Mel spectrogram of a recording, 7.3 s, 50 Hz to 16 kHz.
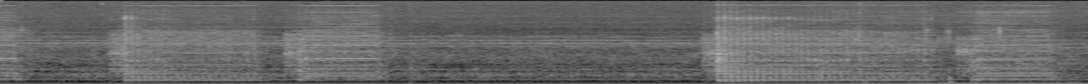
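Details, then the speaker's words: Tecmar Ditto Max Professional tape backup drive on an IBM PS/2 Model 30 286, running while appending a backup; steady low hum with rhythmic whirring and stepping, quietening down and running evenly, normal. "Now it's quietening down some. Doesn't sound as much like it's going to explode."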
